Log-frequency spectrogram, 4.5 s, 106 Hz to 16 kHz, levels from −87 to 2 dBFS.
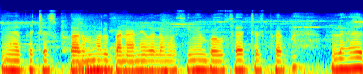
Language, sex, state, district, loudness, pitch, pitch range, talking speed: Hindi, male, Odisha, Khordha, -17 LUFS, 135 Hz, 130-140 Hz, 145 wpm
